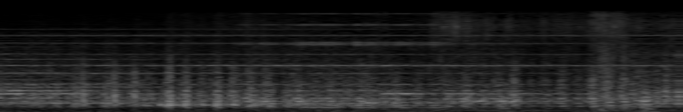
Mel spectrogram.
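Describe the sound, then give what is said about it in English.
A designed soundscape built to evoke saltiness or sodium, played while people taste Propel: a steady textured electronic bed with slight distortion, scattered small percussive clicks in a loose shaker-like rhythm, and occasional bright tonal pings, no voices. “This is our salty soundscape.”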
